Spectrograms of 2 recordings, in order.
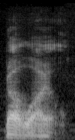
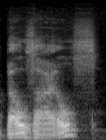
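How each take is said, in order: First: The surname sounds like the two words 'Belle Isle'. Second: The surname is said with a 'z' sound, like 'Belziles'. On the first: The speaker calls it right. "the guy made it sound like Belle Isle" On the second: The speaker calls it wrong. "I'm probably pronouncing that wrong"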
